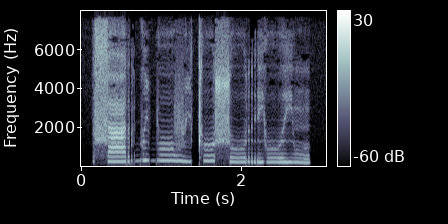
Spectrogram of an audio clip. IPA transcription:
saː˨rɡʷi˦boː˦ vi˨tʰo˦ soː˨rjoː˨jũ˨

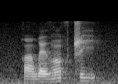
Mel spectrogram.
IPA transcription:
qæ̃wæðɔ̃θʈ͡ʂi

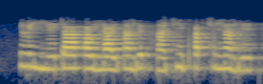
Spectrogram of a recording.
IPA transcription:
le˦˨ ɲe˨tä˦ha˦˨ʊ̯ na˨ɪ̯ʔã˦˨ɡɛ˦ʔ hã˨t͡ɕũ˦pʰä˦ʔ t͡ɕo˦˨ŋã˦˨ɡe˨

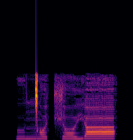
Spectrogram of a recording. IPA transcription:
ɯŋ͡ǀʌt͡ʃʌ ja

